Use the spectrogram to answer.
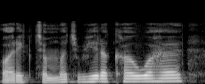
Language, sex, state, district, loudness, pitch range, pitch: Hindi, male, Jharkhand, Garhwa, -16 LUFS, 105-140 Hz, 135 Hz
